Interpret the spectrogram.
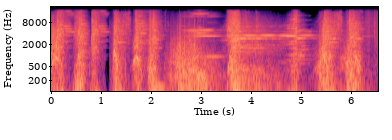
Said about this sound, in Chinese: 到了徐克导演在监制武侠片时，强化剑的声音，特别将金属跟空气共鸣声结合，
